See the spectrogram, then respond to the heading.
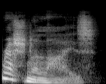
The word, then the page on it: rationalize: British English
